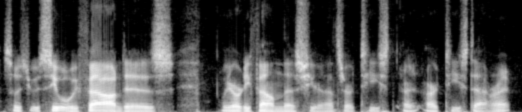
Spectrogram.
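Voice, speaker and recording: Male math instructor, lowish voice, dry close sound, informal tutorial delivery, thinks out loud and frequently tags on check-in questions. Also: steady tone, normal speed, no room sound. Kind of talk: improvised step-by-step spreadsheet tutorial.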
